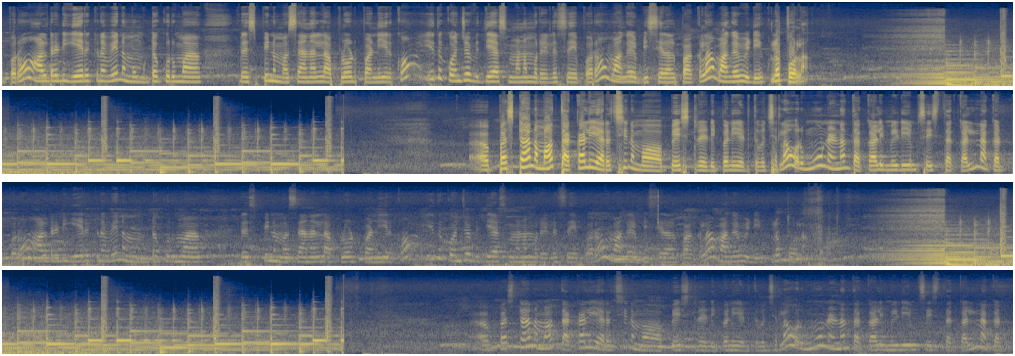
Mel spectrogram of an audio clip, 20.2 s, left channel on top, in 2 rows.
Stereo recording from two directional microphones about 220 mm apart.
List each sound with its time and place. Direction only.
0.1 s a woman's voice: 50° left (ahead or behind)
9.6 s music: centre (ahead or behind)
14.8 s a woman's voice: 50° left (ahead or behind)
